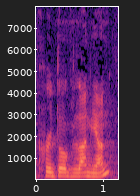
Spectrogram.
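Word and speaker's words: Kurdoglu: of me i've tried practicing the whole time kurt douglas did i say it right yes he did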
